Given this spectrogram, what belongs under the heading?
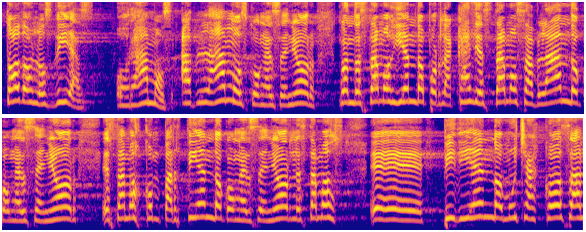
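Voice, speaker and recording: A woman's voice: sits high, normal speed, hardly any pauses, sharp tone, long reverb tail. A woman pastor from Bolivia with a Bolivian Spanish accent, preaching a fervent sermon and stretching out stressed words.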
